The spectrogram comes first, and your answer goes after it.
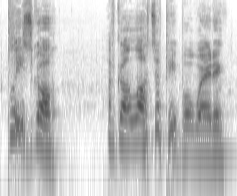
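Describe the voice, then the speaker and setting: A man's voice: high voice, expressive, normal speed, mellow, voice pushed up. A man voicing a squat, ugly, fearful fortune-teller creature in a game, hesitant and evasive, repeating himself plaintively. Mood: panicked, pleading. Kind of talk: game character dialogue read aloud.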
